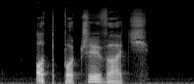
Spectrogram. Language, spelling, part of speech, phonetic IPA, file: Polish, odpoczywać, verb, [ˌɔtpɔˈt͡ʃɨvat͡ɕ], Pl-odpoczywać.ogg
